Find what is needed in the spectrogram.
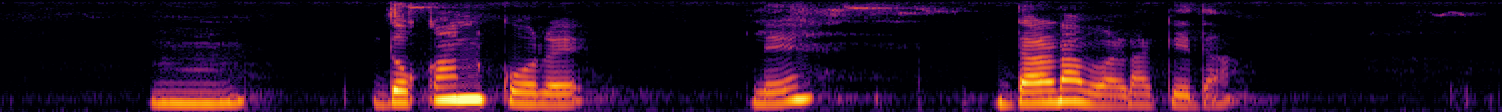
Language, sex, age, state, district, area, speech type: Santali, female, 18-30, West Bengal, Bankura, rural, spontaneous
